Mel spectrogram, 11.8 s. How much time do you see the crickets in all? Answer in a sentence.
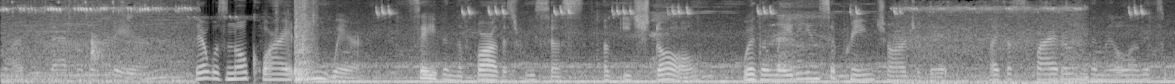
You can hear the crickets for 12 seconds altogether.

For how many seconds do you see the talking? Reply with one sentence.
The talking can be heard for 12 seconds in total.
